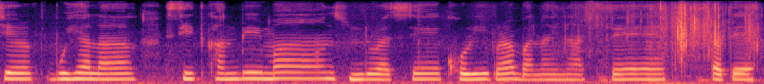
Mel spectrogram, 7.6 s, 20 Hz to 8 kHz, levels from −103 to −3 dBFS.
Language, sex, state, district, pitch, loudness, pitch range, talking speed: Nagamese, female, Nagaland, Kohima, 200 Hz, -21 LUFS, 190-210 Hz, 120 wpm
